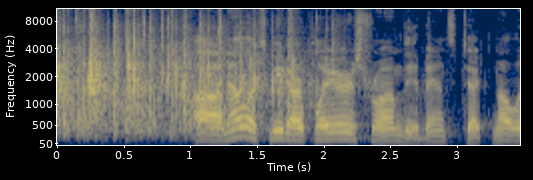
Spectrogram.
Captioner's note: applause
